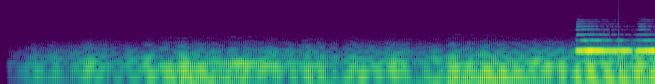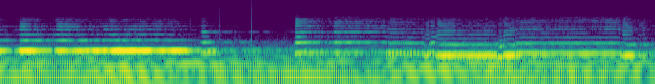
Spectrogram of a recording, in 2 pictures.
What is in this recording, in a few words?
Sax Lullaby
